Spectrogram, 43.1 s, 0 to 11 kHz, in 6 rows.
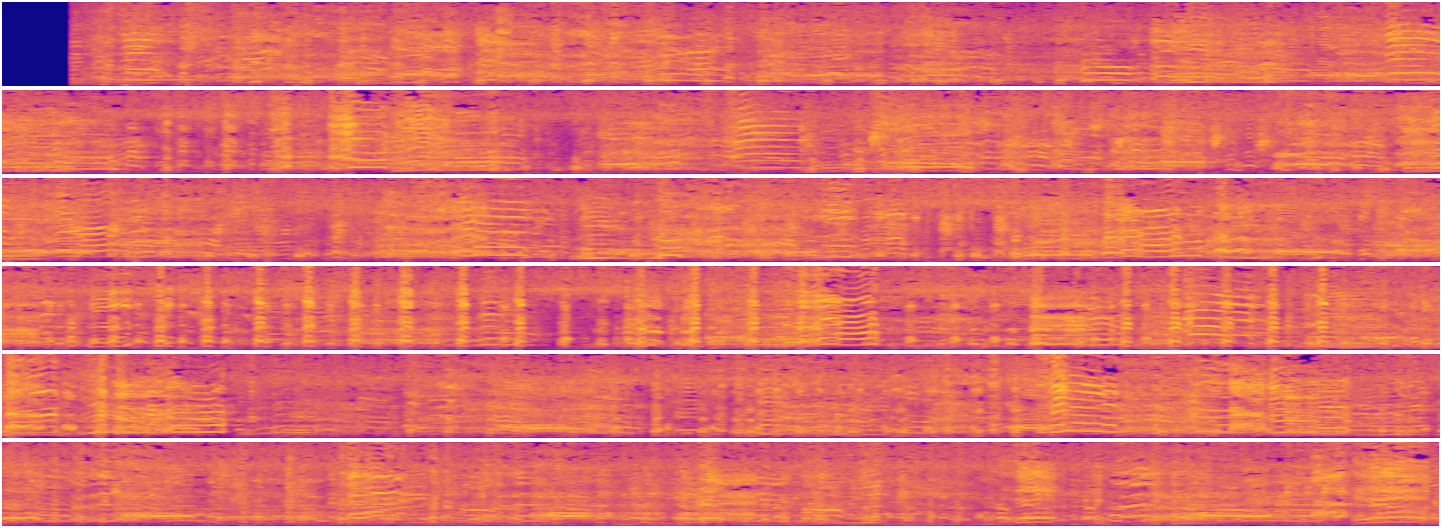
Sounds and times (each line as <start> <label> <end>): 0.4 rooster 43.1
